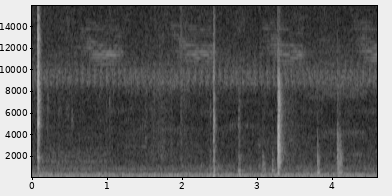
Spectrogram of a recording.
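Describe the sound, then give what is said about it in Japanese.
Campfire wood crackling: a handful of sharp, irregular pops and snaps, a few louder than others, spaced unevenly over a low, steady rumbling background with no one speaking. “これパチ入ったんじゃんはい入ったかもなパチパチしてるかな”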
